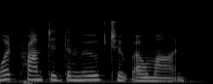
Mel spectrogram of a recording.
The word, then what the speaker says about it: Oman: Is it Oman or it is Oman. Oman.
